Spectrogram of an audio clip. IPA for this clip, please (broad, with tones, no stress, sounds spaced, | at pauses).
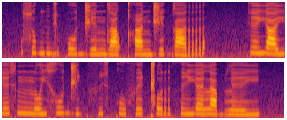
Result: s u˦ b ŋ ɡ i˨ p o˧ u̯ d͡ʒ e˧ n d a˨ l qʰ e˨ n d͡ʒ e˧ ɡ a˨ r | k e˦ j a˧ j e˦ x nː o˧ j x u˦ d͡ʒ i˨ k f i˦ x k u˨ f e˦ ǁ o˦ r θ i˦ j ɛ˦ l a˧ b l e˧ j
